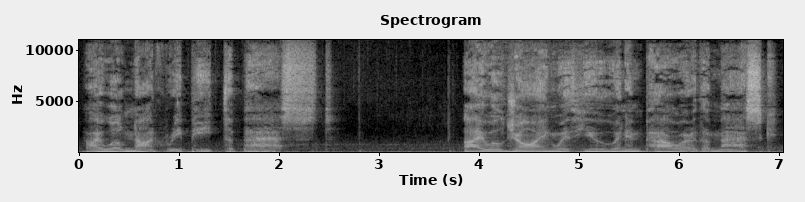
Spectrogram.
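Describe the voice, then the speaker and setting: An ancient, weary dragon speaks in a solemn, archaic way for a fantasy video game. The very deep voice crackles with gravel and swings widely in pitch as it rumbles along. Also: male voice, expressive, mellow, exaggerated voice. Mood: solemn resolve. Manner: slow, portentous, archaic phrasing.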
